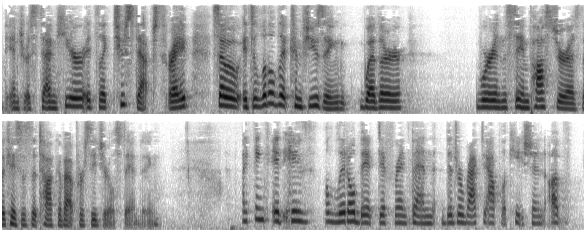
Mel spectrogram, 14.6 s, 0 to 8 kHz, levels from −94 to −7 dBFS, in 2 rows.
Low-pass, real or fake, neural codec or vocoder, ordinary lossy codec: 7.2 kHz; fake; codec, 16 kHz in and 24 kHz out, 0.6 kbps, FocalCodec, streaming, 4096 codes; MP3, 32 kbps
